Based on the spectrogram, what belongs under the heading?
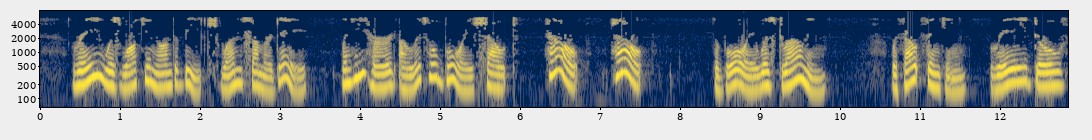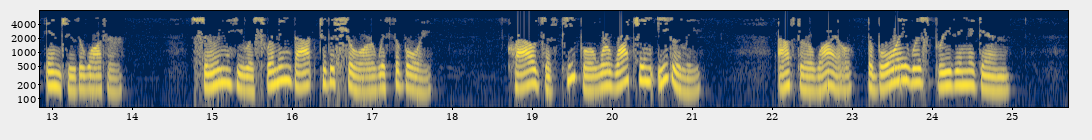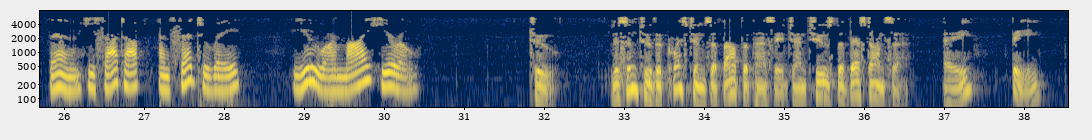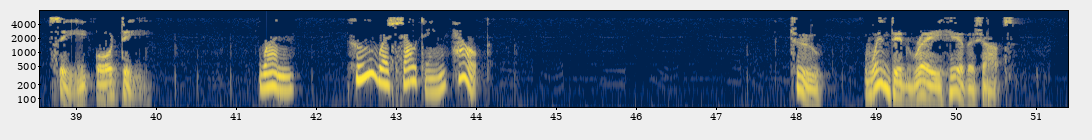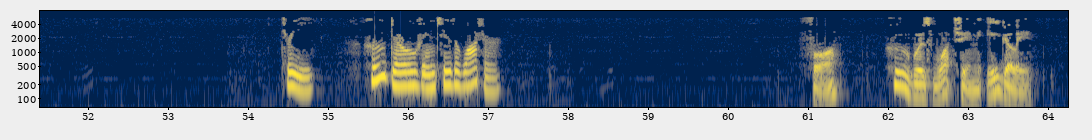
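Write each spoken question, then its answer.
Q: Who was shouting, "Help"?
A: A little boy

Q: When did Ray hear the shouts?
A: One summer day, while walking on the beach

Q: Who dove into the water?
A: Ray

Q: Who was watching eagerly?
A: Crowds of people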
